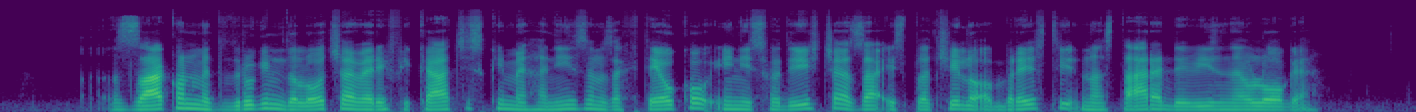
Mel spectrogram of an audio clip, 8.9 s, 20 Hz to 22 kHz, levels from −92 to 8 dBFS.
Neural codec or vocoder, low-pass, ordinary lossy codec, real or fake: none; 14.4 kHz; Opus, 16 kbps; real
